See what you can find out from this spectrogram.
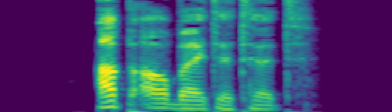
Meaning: inflection of abarbeiten: 1. second-person plural dependent preterite 2. second-person plural dependent subjunctive II
- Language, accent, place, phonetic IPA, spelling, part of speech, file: German, Germany, Berlin, [ˈapˌʔaʁbaɪ̯tətət], abarbeitetet, verb, De-abarbeitetet.ogg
